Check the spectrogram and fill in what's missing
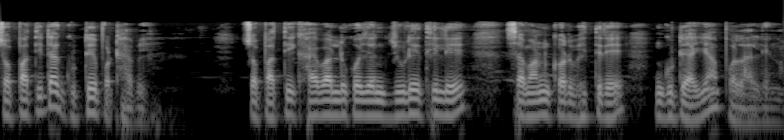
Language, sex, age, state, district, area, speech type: Odia, male, 60+, Odisha, Boudh, rural, spontaneous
